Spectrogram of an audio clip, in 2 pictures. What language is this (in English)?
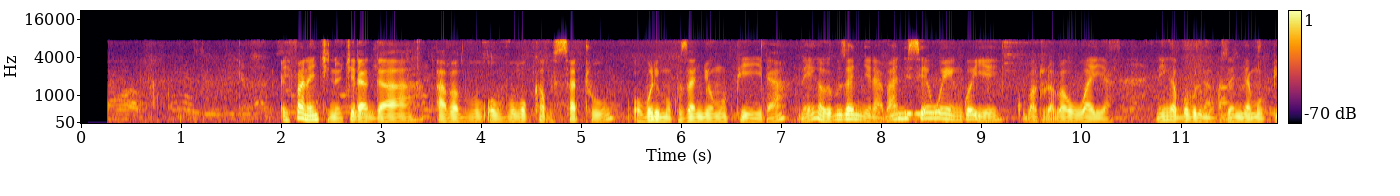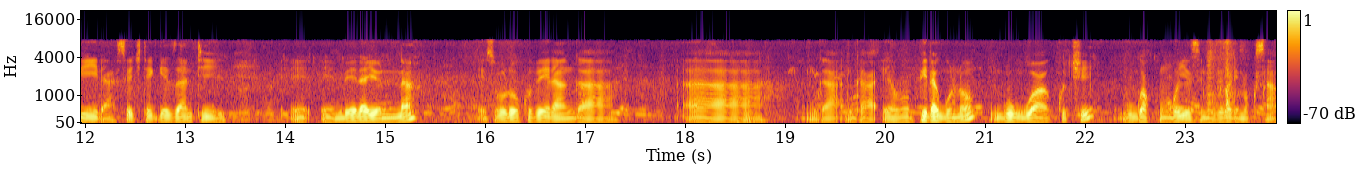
Ganda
